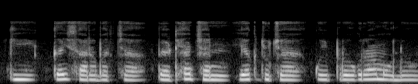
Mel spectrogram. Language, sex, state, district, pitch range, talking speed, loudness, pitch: Garhwali, male, Uttarakhand, Tehri Garhwal, 210-230 Hz, 170 wpm, -15 LUFS, 215 Hz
